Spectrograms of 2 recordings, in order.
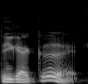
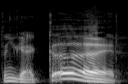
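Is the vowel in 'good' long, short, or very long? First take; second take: long; very long. First: The vowel is drawn out somewhat. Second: The vowel is drawn out very long. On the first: It is a stronger good. "That's about three O's" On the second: It is almost very good. "That's when it's almost very good"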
